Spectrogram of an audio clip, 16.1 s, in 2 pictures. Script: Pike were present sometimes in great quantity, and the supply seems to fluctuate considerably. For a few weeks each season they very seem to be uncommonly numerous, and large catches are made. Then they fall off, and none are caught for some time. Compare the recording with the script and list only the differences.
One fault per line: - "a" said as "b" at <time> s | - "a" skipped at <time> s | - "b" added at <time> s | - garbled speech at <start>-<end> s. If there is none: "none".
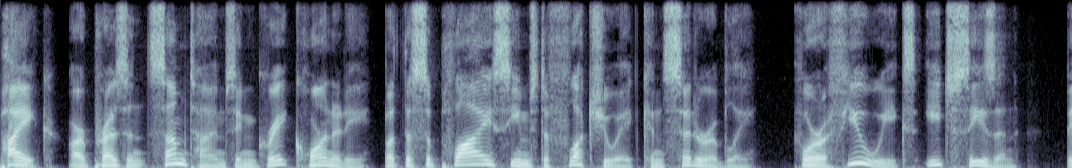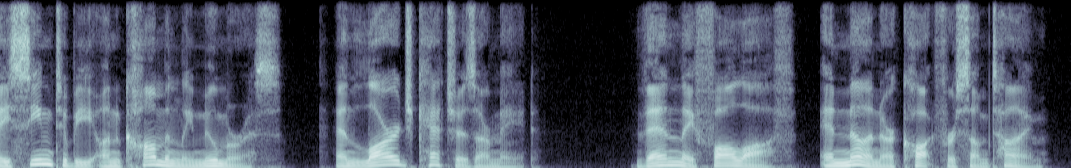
- "were" said as "are" at 0.5 s
- "and" said as "but" at 2.9 s
- "very" skipped at 8.1 s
